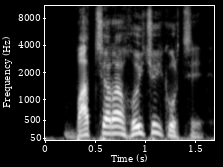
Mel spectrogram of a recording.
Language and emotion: Bengali, neutral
